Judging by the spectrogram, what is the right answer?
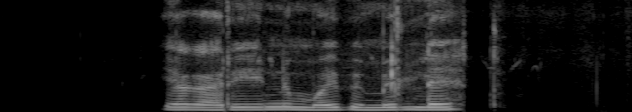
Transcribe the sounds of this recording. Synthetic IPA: ja˦ka˨ɾi˦ni˦mo˨jbe˨mi˦lːɛ˦t

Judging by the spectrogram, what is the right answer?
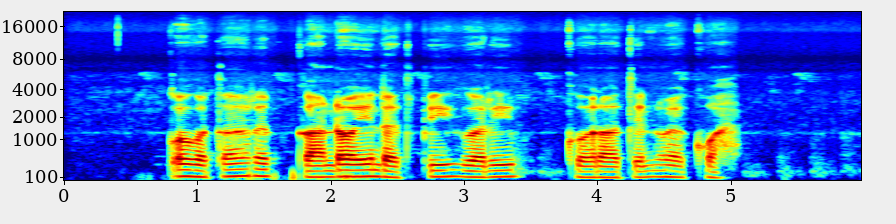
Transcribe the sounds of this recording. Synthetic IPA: ko˦kɔ˨ta˦ɾɛ˦p̚ka˨ndɔ˦i˦nda˨tpi˦kɔ˨ɾi˦p | ko˨ɾa˨te˨n˦wɛ˧kwa˨

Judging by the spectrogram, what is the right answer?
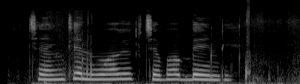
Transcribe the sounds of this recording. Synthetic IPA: t͡ʃɛ˨ŋtje˦˨n˨wa˦ke˦kt͡ʃe˨ba˦be˦ndi˨

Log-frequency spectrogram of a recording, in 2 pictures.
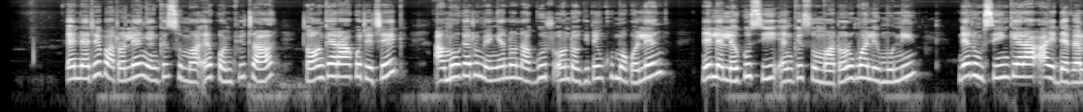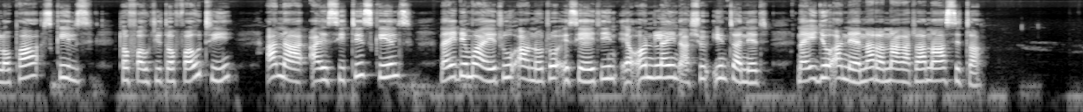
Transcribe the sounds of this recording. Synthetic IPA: ɛ˨nɛ˨tɪ˦pa˨tɔ˨lɛ˦ŋɛ˨ŋɡɪ˦su˨ma˨ʔɛ˦kɔ˨mpju˦ta˨tɔ˨˦ŋɡɛ˦ɾa˦kʊ˦tɪ˨tɪ˦k | a̰˨mo˦kɛ˦tu˦mɛ˨ŋɛ˦nɔ˦na˨ɡu˦tɔ̰˦ndɔ˨k̬i˨tɪ˦ŋku˦mɔ˨kɔ˨lɛ˦ŋ | nɛ˦le˨le˨ku˦si˦ʔɛ˨ŋɡɪ˦sʊ˨ma˨tɔ˨ɾu˦mwa˦li˨mu˨ni˦ | ne˦tu˨msi˦ŋɡɛ˦ɾa˦ʔa̰˨˦i˨dɛ˨vɛ˨lɔ˨pa˦ski˦ls | tɔ˨fa˨u˨ti˨tɔ˨fa˨u˦ti˨ | a˦na˨a˨i˨si˨ti˦ski˦lsna˨i˦dɪ˦ma˦e˨tu˦ʔa˨no˨tɔ˦ʔe˨sja˨e˨ti˦ne˨ʔɔ˦nla˦ina̰˨ʃu˦i˦nta˨ne˨t | na˨i˦d͡ʒo˦ʔa˦nɛ˨na˦ɾa˨na˦ka˨ta˦na˦sɪ˨ta˨

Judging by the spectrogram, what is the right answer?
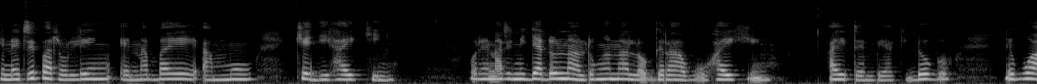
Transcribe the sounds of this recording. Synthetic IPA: e˨nɛ˨ti˦paɾo˨lɪ˦ŋɛ˨naba˦e˦a˨mu˦ | ke˦d͡ʒi˨ɦa˦iki˨ŋ | o˦ɾi˦na˦ti˦ni˦d͡ʒa˦do˦lna˨ltu˦ŋa˦na˦lɔ̰˨ɡɾawṵ˨ha˦ikḭŋ | a˦itɛ˨mbɛ˨a˨ki˨do˦ɡo˦ | ni˦bwa˦

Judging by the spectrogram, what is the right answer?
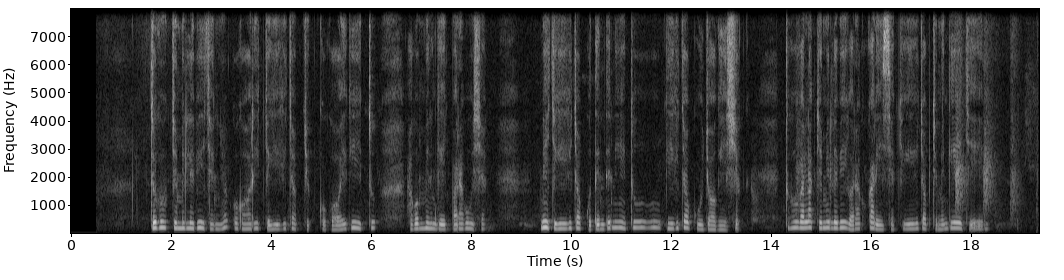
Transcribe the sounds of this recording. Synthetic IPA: tu˦ku˦k̚t͡ʃe˧mi˦le˨pi˦t͡ʃe˨kɲo˦ko˦kɔ˨ɾi˦k̚t͡ʃe˨ki˨ki˦t͡ʃɔp̚t͡ʃi˨kːo˨kɔ˨i˦ki˦tu˦a˨ko˦mi˦nŋɡe˦t͡ʃpa˨ɾa˦ku˦ʃa˦k̚ | ni˦t͡ʃi˨ki˨ki˦t͡ʃɔ˦p̚ku˨te˨nde˦ni˦tu˦ki˨ki˦t͡ʃɔ˦p̚ku˨t͡ʃɔ˨ki˨ʃe˨k | tu˦ku˦ka˦la˦k̚t͡ʃe˦mi˦le˦pi˦kɔ˨ɾa˦ko̥˦ka˦ɾi˨sja˨k̚t͡ʃi˨kiki˦t͡ʃɔ˦p̚t͡ʃe˨mi˦ŋɡe˦t͡ʃḛ˨˦n

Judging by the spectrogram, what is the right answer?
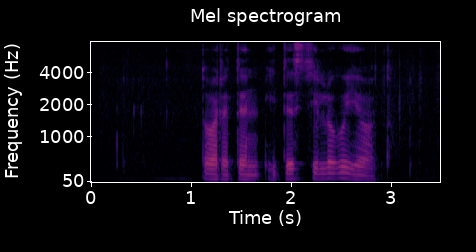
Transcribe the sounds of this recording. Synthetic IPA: tɔ˨ɾe˨tenḭ˨te˦st͡ʃi˦lo˦ɣo˦jɔːt̪

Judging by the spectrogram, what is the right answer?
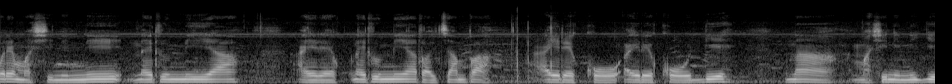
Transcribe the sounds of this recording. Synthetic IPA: u˦ɾɛ˦ma˨ʃi˨ni˨ni˦na˨i˦ɾu˦mi˦ja˦˨ | ɾna˨i˦ɾu˦mi˦ja˦ɾa˨lt͡ʃa˦mba˦˨a̰˨i˨ɾɛ˨kɔa˨i˨ɾɛ˨kɔ˨ɗi˦e˦ | na˦ma˨ʃi˦ni˨ni˦d͡ʒe˦

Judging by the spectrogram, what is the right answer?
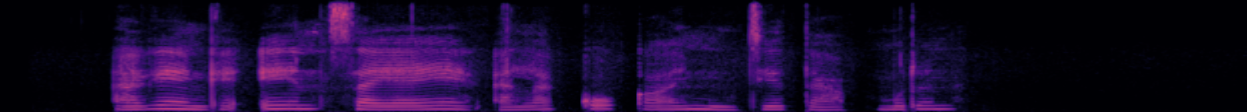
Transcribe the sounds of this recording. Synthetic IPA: a˨ɣɛ˦˨ŋɡɛ˨ʔɪ˦nsa˨ja˨jɛ˦˨ka˨la˦kːo˦ka˦ɪ˦nu˨tje˦ta˨p̚mu˦ɾo˦n˦

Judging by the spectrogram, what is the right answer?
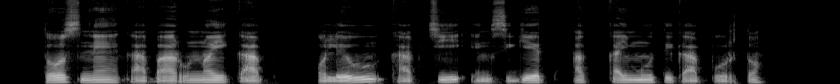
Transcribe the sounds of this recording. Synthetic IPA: to˦snɛ˦ka˨pa˨ɾṵ˦no˦jka˨p̚ | o˨le˨wu˦kʰa˨p̚t͡ʃi˦e˨ŋsi˨ɡe˦t̪̚ | a˦kːa˦jmu˦ti˦ka̰˨pːo˨ɾto˦

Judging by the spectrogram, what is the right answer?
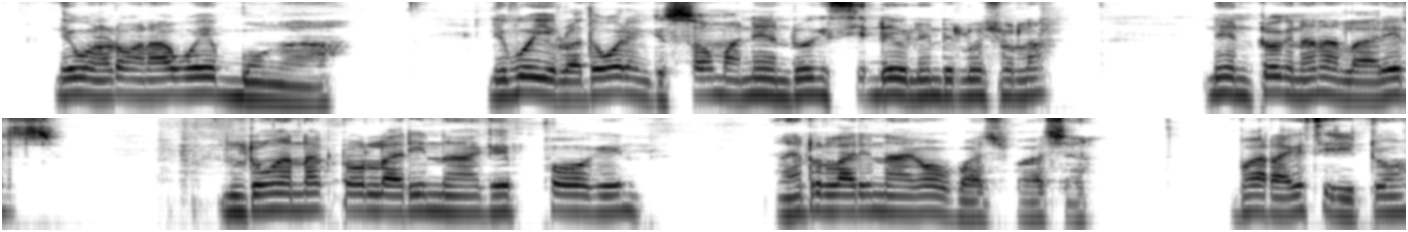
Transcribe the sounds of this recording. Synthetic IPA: ne˦bʊ˨na˨ɾɔ˦ŋa˨na˦βɛ˦ɓɔ˨ŋa˨ | ne˨˦pɔ˦jɛ˨lwa˨t̬ɔ˦kɔ˦ɾɛ˨ŋɡɪ˨sɔ˦ma˨nɛ˦˨ndɔ˦kɪ˨si˦da˦jo˨lɛ˦ndɛ˦lɔ˦ʃʊ˦la˦ | nɛ˦˨ntɔ˦ki˨na˨˦na˨la˨ɾe˦t | ltʊ˦ŋa˦na˦ktɔ˦la˦ɾi˦na˨k̬ɛ˦pɔ˦kɪ˦n | a˨n˨ɛ˦tɔ˦la˦ɾi˦na˨kɛ˦ɔ˦˨pa˨ʃpa˨ʃa˨ | mba˦ɾa˨kɛ˦si˨ɾi˨tɔ˦

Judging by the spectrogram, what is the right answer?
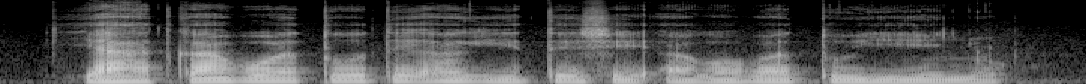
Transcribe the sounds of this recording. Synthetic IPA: ja˨t̪ka˦βo˦a˦t̪u˦t̪e˦a˦ɣi˧t̪e˦ʃe˨ʔa˨ɣo˧˦βa˦t̪u˦je˧ɲũ˧˨

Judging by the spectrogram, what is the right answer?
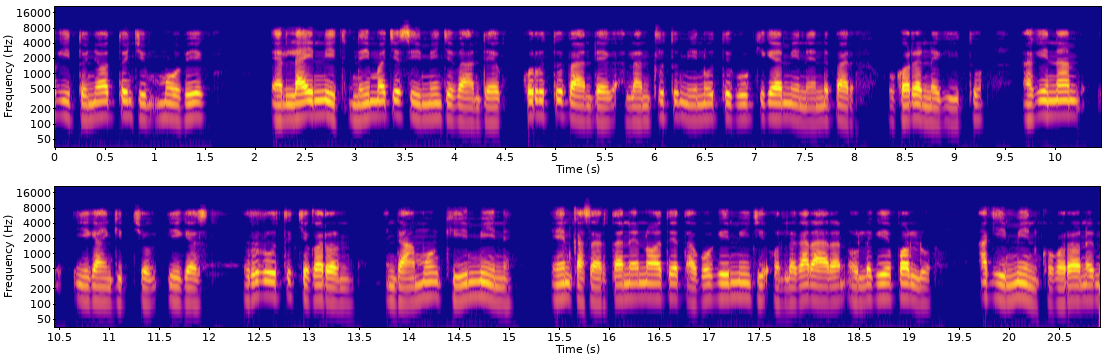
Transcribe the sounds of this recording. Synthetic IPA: ki˨to˨ɲɔ˦tːo˦ɲt͡ʃi˨mo˨pe˦k | e˨la˦jni˦tne˨i˦mɔ˦t͡ʃe˦si˨mi˦ɲt͡ʃi˦pa˨ndɛ˨kkːo˦ɾu˦tu˦pa˨ndɛ˨ka˨la˨nɾu˦tu˦mi˨nu˦ti˦ku˦kt͡ʃi˦kɛ˦mi˨nɛ˨nɪ˦pa˦rko˨kɔ˦ɾɔ˦nːe˨ki˨tu˦a˦ki˦na˦mi˨ka˨ŋɡi˨tjo˨ki˨kɛ˨s | ɾu˦ɾu˦ti˦t͡ʃe˨kɔ˦ɾɔ˨n | ɛ˨nda˨mʊ˦ŋki˨mi˦ne˨ | e˦nka˨sa˨rta˦ne˦nɔ˦tɛ˦ta˨ko˦ke˦mi˦ɲt͡ʃi˦ʔo˨le˨ka˦ɾa˨ɾa˦no˨le˦ke˦pɔ˦lu˨ | a˦k̬i˨mi˦nkɔ˨kɔ˨ɾɔ˦ne˦

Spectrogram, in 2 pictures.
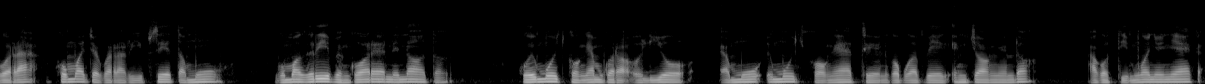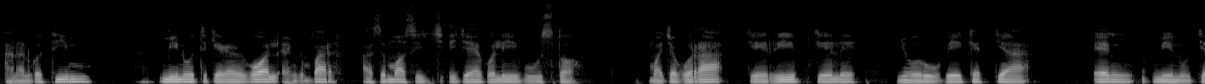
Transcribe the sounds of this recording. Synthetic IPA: kʊ˨ɾa˦ko˦ma˦t͡ʃe˨kʊ˨ɾa˨ɾi˨pse˦ta˨mu˦ | ŋɡo˨ma˦kɪ˦ɾi˦pe˨ŋɡɔ˦ɾɛ˦ne˧nɔ˦tɔ | ko˨i˦mu˦t͡ʃkɔ˨ŋɛ˦mkɔ˨ɾa̰˨ʔo˨lijo˦ | a˨mu˦i˦mu˦t͡ʃkɔ˨ŋɛ˦te˨nko˧bwa˦peke˦ŋt͡ʃɔ˦ŋɪ˦ndɔ˦ | a̰˨ko˨ti˨mŋɔ˦ɲʊ˦ɲɛ˦ka˨na˨nko˦ti˦mː | i˦nu˦tɪ˦ke˨ka˨kɪ˦kɔ˦lḛ˨ŋɡɪ˨mba˦ɾ | a˨sɪ˦mɔ˨sɪ˧t͡ʃɪ˦t͡ʃɛ˦ko˧˦li˦pu˦stɔ˨ | ma˨t͡ʃɔ˦kʊ˨ɾa˦ | ke˨ɾi˦p̚ke˦le | ɲo˨ɾu˨pe˦kɛ˦tja˦ | e˦ŋmi˨nu˨tj

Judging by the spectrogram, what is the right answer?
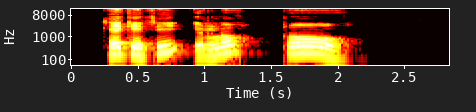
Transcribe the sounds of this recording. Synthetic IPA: kɛ˦ke˨tɪ˦ɪ˨lɔ˦ | tɔː˦˨

